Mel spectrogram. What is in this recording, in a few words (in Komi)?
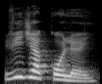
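"видза кольӧй", Komi, female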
